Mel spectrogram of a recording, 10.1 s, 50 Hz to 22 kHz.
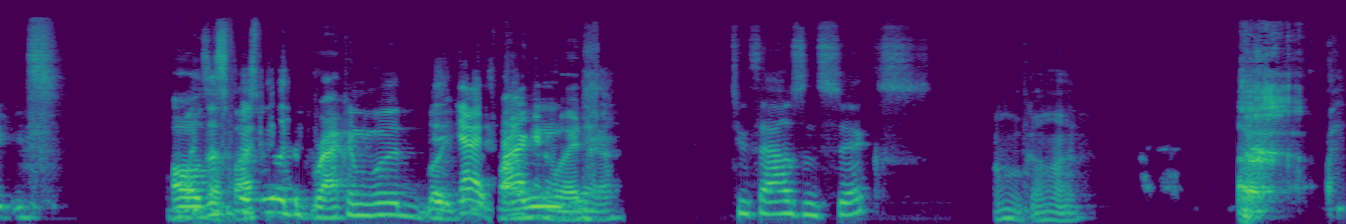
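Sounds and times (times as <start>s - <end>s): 
speech: 0.0s - 0.5s, 1.3s - 4.8s, 5.5s - 6.9s, 7.5s - 8.2s, 9.3s - 10.0s
person burping: 7.5s - 10.0s.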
